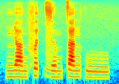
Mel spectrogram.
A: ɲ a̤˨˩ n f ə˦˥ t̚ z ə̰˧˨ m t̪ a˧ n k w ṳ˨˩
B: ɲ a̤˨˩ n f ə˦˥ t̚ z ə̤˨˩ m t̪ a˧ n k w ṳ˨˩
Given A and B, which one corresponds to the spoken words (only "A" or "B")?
B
